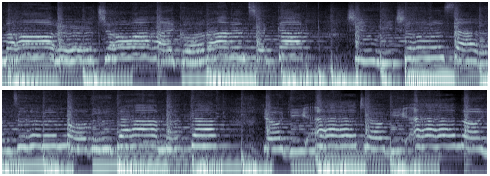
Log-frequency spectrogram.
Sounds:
music

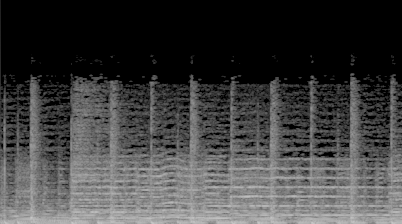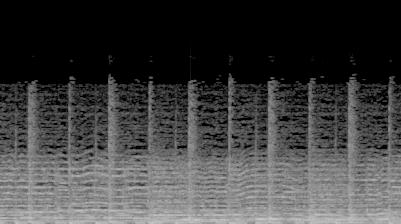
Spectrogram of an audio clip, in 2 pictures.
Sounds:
music

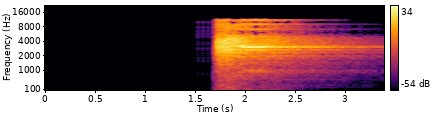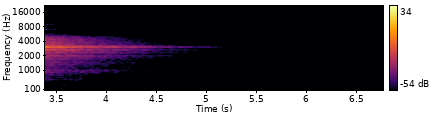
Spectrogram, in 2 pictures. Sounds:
sound effect

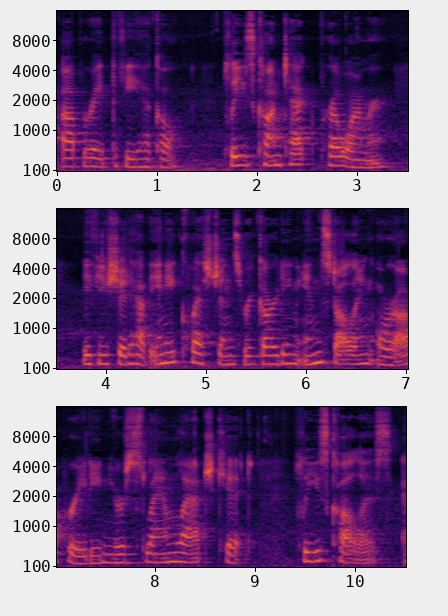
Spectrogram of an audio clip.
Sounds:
speech

